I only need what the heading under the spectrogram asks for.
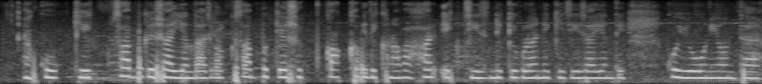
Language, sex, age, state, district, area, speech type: Dogri, female, 18-30, Jammu and Kashmir, Jammu, rural, spontaneous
